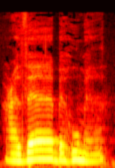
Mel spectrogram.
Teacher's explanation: ज़ाल ज़बान ऊपर वाले दांतों को टच करेगी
